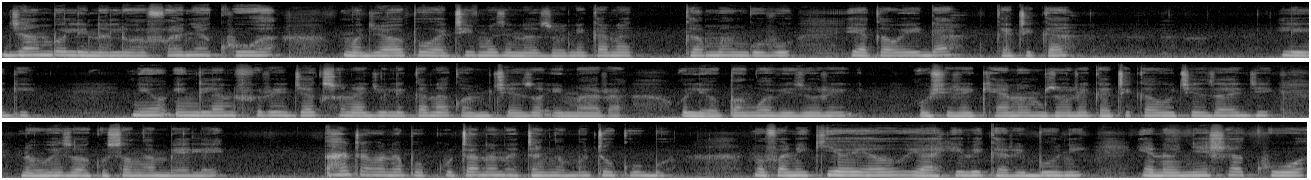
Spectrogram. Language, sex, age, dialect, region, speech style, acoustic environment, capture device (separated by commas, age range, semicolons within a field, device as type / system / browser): Swahili, female, 18-24, Kenya - Nairobi Sheng-influenced, Kenya, relaxed, silence, desktop / Windows / Chrome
